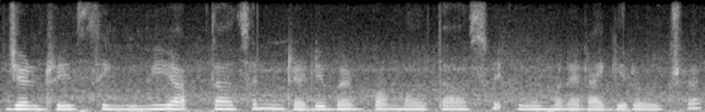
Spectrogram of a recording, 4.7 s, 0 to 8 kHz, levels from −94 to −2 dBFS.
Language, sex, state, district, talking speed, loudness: Gujarati, female, Gujarat, Gandhinagar, 180 wpm, -16 LUFS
